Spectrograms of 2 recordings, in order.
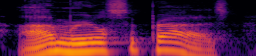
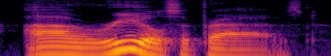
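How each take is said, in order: First: Said in the usual way. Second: "I'm real surprised" drawn out slowly and lower; slow it way down on the repeat. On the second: Shown as a demonstration.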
